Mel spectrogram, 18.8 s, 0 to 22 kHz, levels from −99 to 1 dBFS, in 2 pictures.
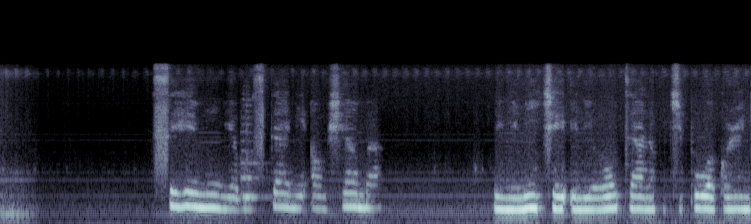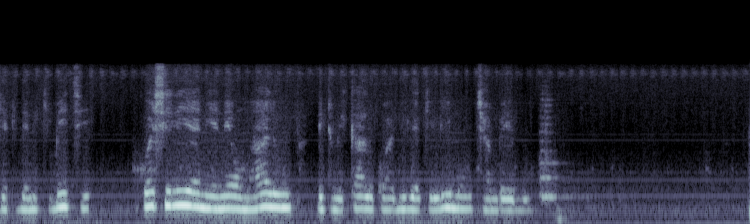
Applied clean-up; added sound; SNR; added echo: neural separator model SepFormer DNS4.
